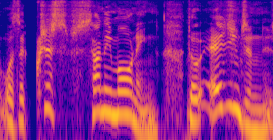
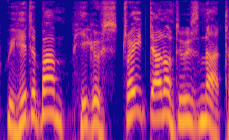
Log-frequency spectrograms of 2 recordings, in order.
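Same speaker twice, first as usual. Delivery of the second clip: ordinary delivery, nothing marked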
